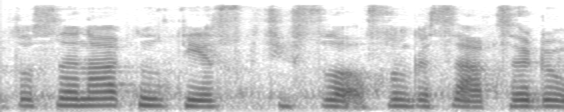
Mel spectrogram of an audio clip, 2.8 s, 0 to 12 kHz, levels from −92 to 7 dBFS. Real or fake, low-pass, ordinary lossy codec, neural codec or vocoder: fake; 9.9 kHz; MP3, 48 kbps; autoencoder, 22.05 kHz, a latent of 192 numbers a frame, VITS, trained on one speaker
